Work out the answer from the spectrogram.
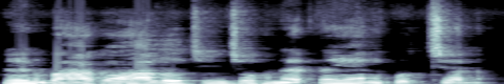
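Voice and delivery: ordinary delivery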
